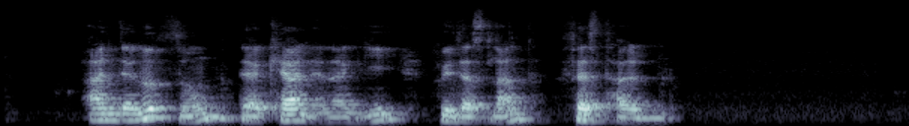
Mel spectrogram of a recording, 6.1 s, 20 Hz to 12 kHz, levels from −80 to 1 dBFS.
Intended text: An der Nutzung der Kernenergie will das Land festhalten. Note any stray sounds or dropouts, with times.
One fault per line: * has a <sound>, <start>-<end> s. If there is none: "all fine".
all fine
